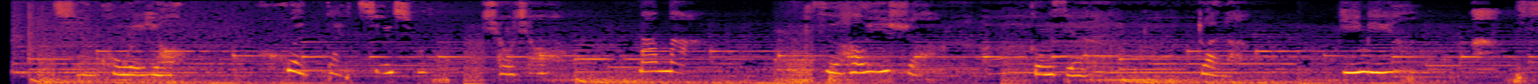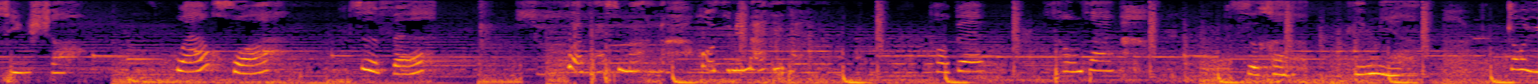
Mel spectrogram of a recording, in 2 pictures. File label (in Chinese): 女英雄配音; 王者荣耀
